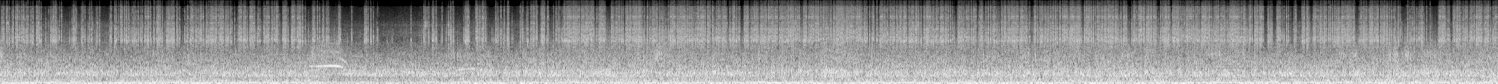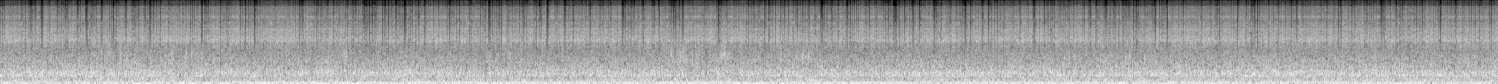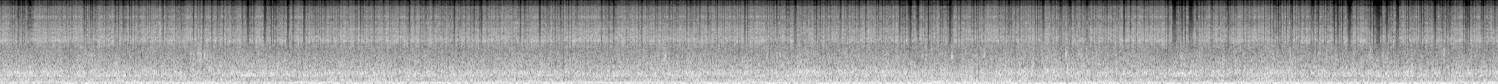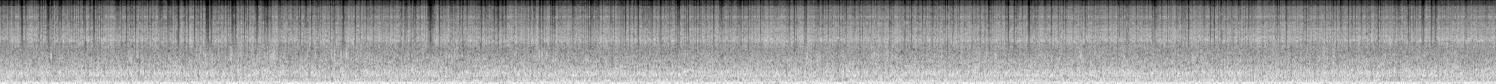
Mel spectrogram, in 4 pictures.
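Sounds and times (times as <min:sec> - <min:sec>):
wind roar on microphone: 0:00.0 - 0:59.9.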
